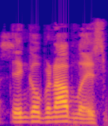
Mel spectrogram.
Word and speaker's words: Ingobernables: Twitter pic of her and the Los Ignobernables. Man, I always butcher that. – Ingobernables, which is obviously a shout out to Andrade, her real life boyfriend, apparently right now, who started that faction in Mexico.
